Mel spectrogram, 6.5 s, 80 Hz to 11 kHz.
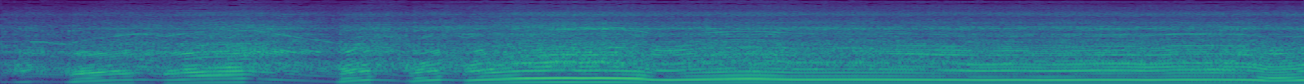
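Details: Husqvarna 455 Rancher chainsaw running Husqvarna 50:1 premix instead of owner-mixed fuel, after a new plug and ruling out the air filter: revs dip and sag as the chain bites, then recover weakly.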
